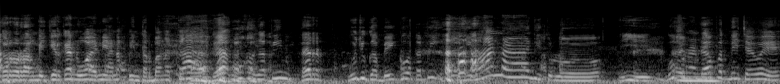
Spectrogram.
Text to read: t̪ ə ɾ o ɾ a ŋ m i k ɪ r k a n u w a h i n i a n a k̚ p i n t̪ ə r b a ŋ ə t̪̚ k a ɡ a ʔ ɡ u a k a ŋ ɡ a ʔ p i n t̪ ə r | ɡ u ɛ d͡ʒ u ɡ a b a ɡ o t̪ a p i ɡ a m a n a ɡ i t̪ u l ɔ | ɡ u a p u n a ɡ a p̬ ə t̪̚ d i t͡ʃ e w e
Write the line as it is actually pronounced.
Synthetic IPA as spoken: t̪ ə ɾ o ɾ a ŋ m i k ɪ r k a n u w a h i n i a n a k̚ p i n t̪ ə r b a ŋ ə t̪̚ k a ɡ a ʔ ɡ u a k a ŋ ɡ a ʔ p i n t̪ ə r | ɡ u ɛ d͡ʒ u ɡ a b e ɡ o t̪ a p i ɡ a m a n a ɡ i t̪ u l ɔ | ɡ u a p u n a d a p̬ ə t̪̚ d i t͡ʃ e w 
